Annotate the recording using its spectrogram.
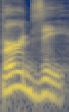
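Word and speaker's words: Birdseye: and he pronounced it birdsee i think uh angry ohio and it like you look at it it looks like bird's eye but i think he pronounced it james birdsey mcpherson if i remember right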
